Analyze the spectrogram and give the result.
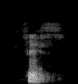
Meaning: Abbreviation of fifth; 5th
- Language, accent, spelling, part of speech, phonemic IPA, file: English, Southern England, Vth, adjective, /fɪfθ/, LL-Q1860 (eng)-Vth.wav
